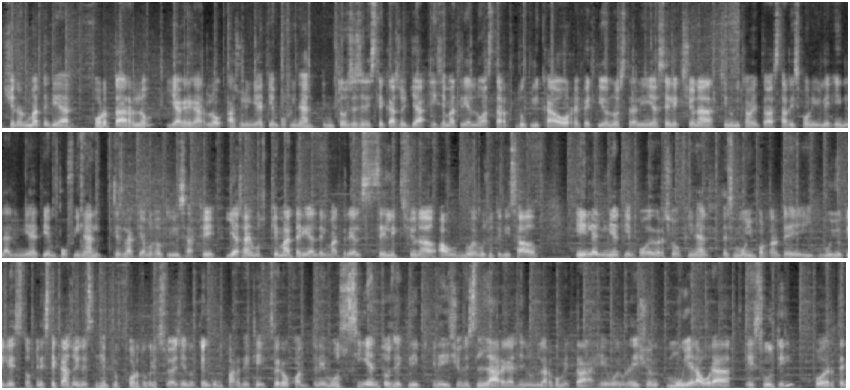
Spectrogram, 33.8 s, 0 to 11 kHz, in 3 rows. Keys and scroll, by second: 1.2 ctrl+x, 3.8 ctrl+v, 8.2 x, 9.5 ctrl+v.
